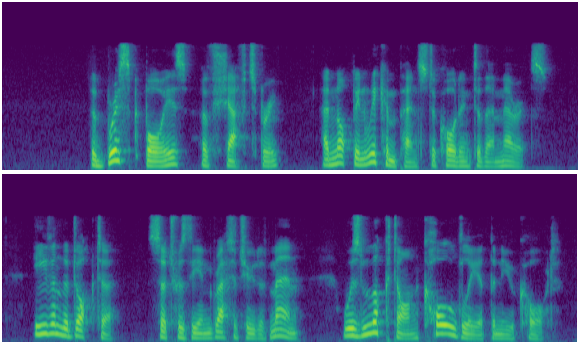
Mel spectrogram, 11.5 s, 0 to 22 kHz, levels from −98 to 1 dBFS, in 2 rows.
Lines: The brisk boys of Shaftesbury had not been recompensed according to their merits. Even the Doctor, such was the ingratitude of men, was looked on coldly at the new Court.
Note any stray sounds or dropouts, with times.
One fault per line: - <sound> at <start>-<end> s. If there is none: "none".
none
